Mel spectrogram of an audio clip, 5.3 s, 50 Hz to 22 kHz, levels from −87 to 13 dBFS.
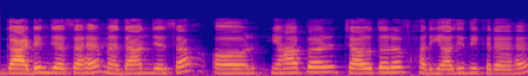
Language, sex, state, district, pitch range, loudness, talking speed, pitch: Hindi, female, Bihar, Vaishali, 225-255 Hz, -17 LUFS, 160 wpm, 235 Hz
